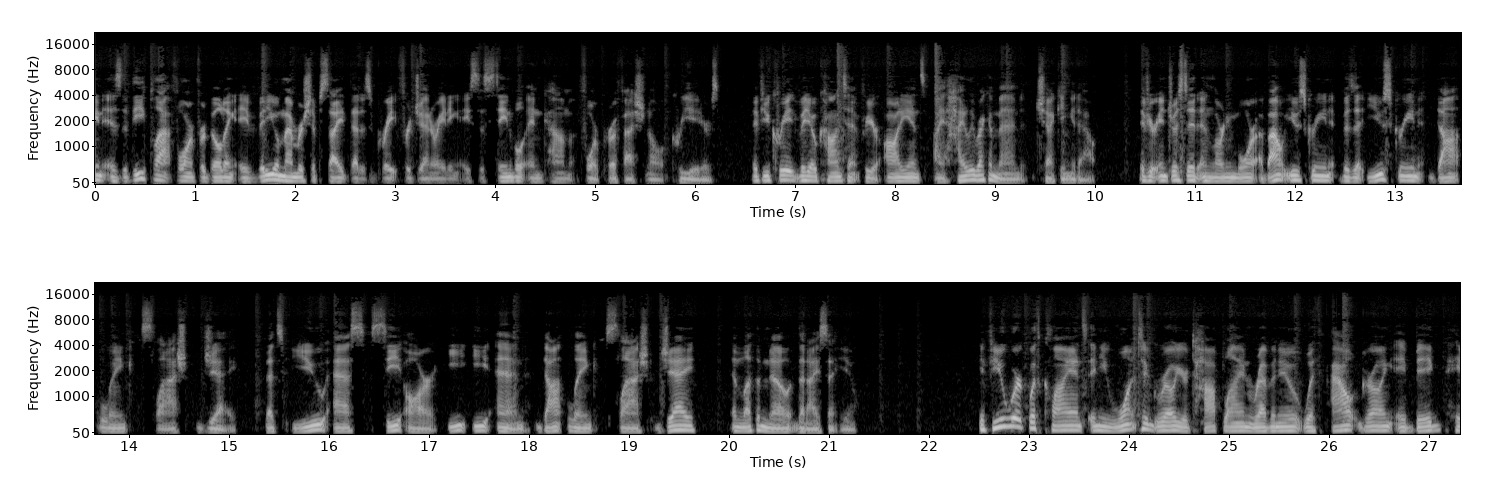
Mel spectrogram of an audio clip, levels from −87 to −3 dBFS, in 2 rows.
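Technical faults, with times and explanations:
0.15–1.66 s, 2.16–5.85 s and 13.0–14.29 s: speech cut by the noise suppressor. The suppressor took parts of the speech for the room noise, about 26 dB below, and turned them down by up to about 16, 19 and 14 dB. Soft sounds go faint or swallowed, for roughly half a second, a second and a half, and 150 ms.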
